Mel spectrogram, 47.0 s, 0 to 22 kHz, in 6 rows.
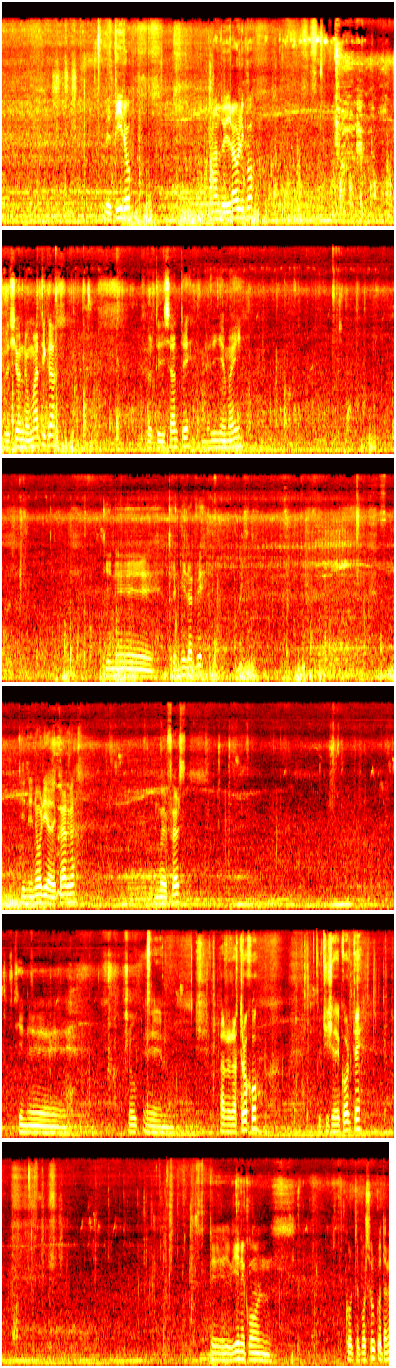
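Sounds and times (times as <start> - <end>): steady low hum: 12.6 - 46.5.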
